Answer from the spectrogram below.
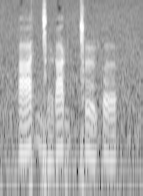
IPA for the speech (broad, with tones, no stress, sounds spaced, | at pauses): a˨˥ ɡ͡ǀ ə˩˧ ɽ a˦˨ ɡ ǀ œ̃˧˩˧ p ə˧˩˧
